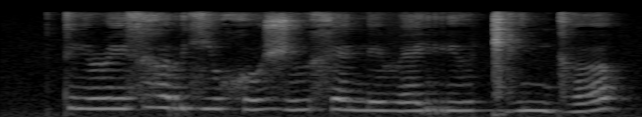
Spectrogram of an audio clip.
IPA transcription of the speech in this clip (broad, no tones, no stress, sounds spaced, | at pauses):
t i ɹ e s ɣ ʌ r zʲ ɯ w x o ʒ ɯ x ɛ n e β ɛ rʲ ɯ ɡ͡ǁ i nʲ ɡʱ ʌ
